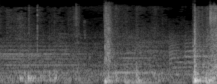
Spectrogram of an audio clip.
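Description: A hand pressing and smoothing a printed transfer sheet onto a Cricut cutting mat, with a single sharp knock about a second in and another just before the end, over faint background music.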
